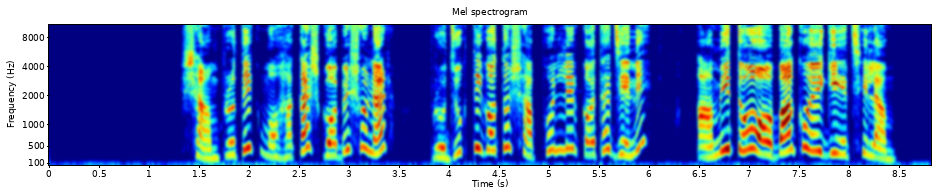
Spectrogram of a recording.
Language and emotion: Bengali, surprised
